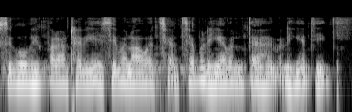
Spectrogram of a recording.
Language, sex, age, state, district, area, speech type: Hindi, female, 60+, Uttar Pradesh, Jaunpur, urban, spontaneous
